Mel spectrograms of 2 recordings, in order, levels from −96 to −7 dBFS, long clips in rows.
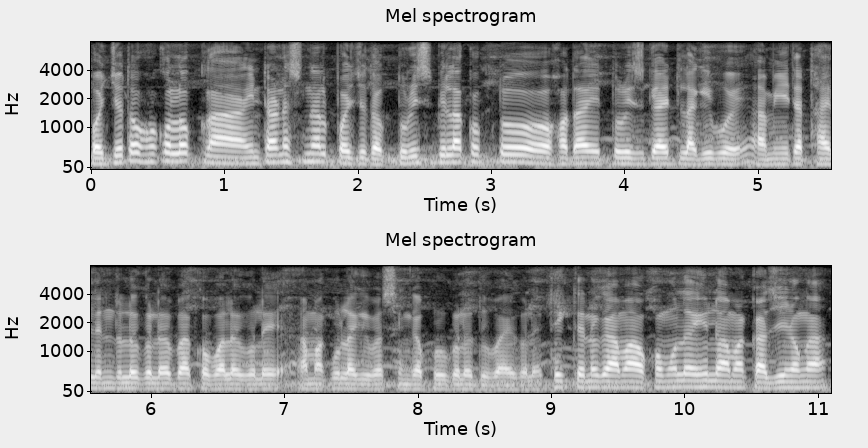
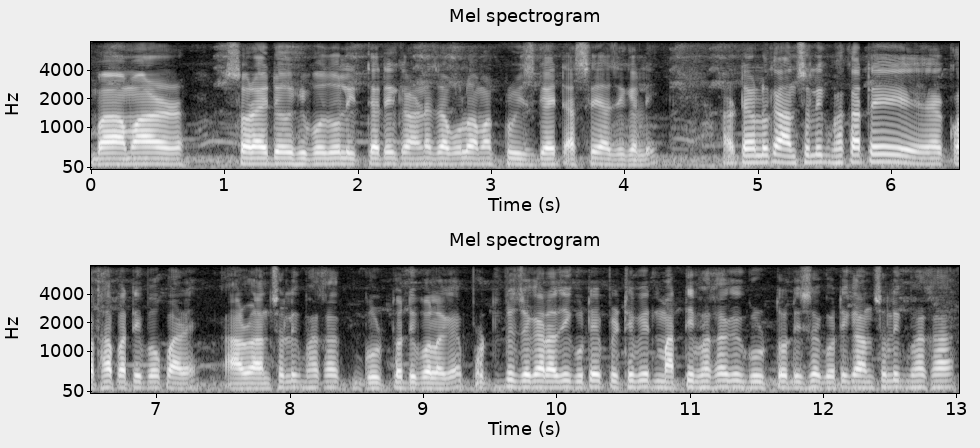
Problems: constant background noise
